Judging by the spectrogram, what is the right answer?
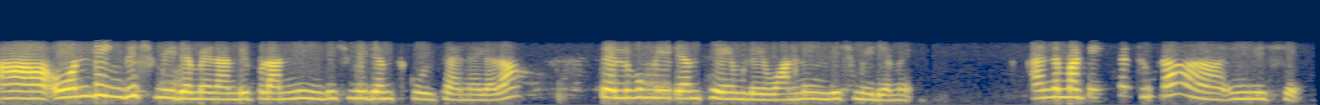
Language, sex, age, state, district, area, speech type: Telugu, female, 30-45, Andhra Pradesh, Srikakulam, urban, conversation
